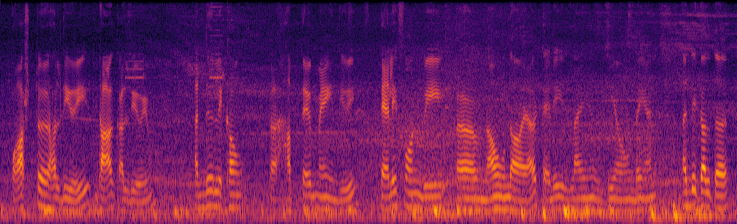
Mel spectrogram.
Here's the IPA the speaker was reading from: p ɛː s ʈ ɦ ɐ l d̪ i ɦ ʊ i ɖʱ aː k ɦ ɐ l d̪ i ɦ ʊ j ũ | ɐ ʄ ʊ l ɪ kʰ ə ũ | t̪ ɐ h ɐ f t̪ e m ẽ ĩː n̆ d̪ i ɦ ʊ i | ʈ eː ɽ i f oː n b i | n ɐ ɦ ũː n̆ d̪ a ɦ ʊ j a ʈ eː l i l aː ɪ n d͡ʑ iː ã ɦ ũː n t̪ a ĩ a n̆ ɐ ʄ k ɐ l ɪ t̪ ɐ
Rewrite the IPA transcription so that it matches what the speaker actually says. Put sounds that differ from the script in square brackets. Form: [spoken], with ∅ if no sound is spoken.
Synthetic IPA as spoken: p [aː] s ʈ ɦ ɐ l d̪ i ɦ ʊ i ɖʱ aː k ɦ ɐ l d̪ i ɦ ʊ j ũ | ɐ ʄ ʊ l ɪ kʰ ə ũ | t̪ ɐ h ɐ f t̪ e m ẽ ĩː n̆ d̪ i ɦ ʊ i | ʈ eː [l] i f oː n b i | n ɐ ɦ ũː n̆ d̪ a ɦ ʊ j a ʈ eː l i l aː ɪ n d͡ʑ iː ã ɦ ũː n [d̪] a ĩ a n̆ ɐ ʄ k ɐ l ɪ t̪ ɐ

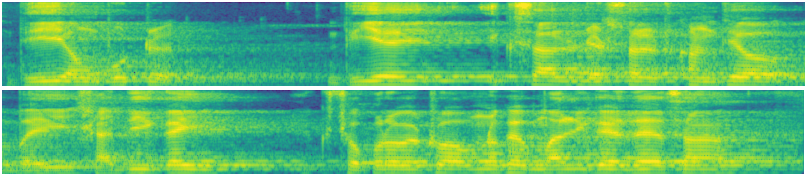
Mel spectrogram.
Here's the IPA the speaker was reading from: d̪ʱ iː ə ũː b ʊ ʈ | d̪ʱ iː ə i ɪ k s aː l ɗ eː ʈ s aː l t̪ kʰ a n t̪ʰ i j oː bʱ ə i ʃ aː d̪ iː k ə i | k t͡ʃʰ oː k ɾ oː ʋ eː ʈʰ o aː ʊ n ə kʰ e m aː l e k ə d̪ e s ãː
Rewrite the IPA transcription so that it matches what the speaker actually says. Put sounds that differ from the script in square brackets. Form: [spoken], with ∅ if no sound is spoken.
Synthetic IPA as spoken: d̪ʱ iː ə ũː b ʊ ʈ | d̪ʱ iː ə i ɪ k s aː l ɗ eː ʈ s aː l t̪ kʰ [ə] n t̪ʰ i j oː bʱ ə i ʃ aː d̪ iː k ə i | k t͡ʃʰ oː k ɾ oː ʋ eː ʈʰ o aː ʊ n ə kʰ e m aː l [i] k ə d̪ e s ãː

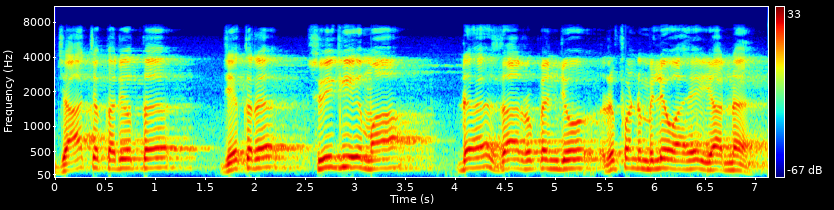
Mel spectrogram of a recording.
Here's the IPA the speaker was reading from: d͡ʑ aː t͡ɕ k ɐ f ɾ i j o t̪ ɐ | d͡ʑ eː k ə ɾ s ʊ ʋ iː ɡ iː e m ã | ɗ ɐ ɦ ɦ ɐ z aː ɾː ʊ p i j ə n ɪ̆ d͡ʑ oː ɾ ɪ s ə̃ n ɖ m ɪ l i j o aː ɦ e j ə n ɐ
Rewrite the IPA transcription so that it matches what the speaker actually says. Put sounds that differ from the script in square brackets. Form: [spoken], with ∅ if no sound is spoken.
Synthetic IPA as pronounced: d͡ʑ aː t͡ɕ k ɐ [∅] ɾ i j o t̪ ɐ | d͡ʑ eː k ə ɾ s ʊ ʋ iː ɡ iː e m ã | ɗ ɐ ɦ ɦ ɐ z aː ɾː ʊ p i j ə n ɪ̆ d͡ʑ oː ɾ ɪ [f] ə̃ [ɳ] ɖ m ɪ l i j o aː ɦ e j [a] n ɐ

